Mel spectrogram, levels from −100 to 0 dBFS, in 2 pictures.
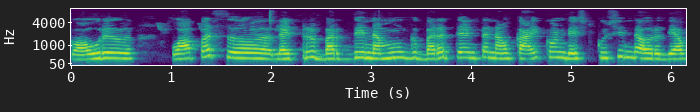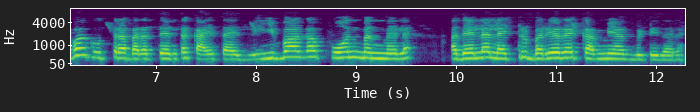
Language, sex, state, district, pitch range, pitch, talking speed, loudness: Kannada, female, Karnataka, Shimoga, 235-280 Hz, 255 Hz, 120 wpm, -14 LUFS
